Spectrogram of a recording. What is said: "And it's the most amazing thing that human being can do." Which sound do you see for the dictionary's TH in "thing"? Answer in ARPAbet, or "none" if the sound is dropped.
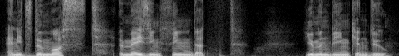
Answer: TH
